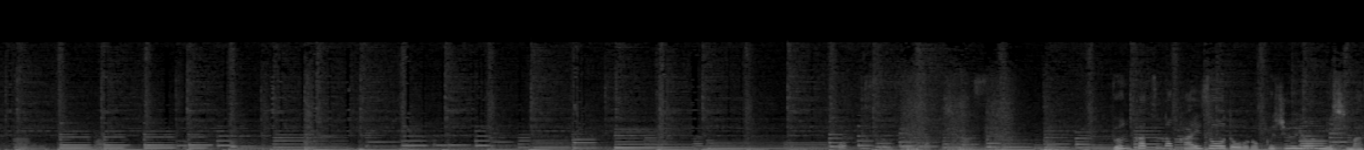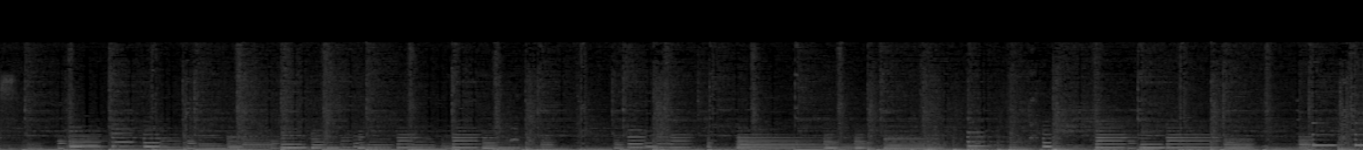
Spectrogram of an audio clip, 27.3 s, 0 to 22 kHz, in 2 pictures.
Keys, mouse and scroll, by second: 2.5 space, 4.4-7.2 drag, 8.1 click, 13.2-15.5 drag, 17.7 space, 19.2 space, 19.9-22.0 drag, 23.8-27.1 drag.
